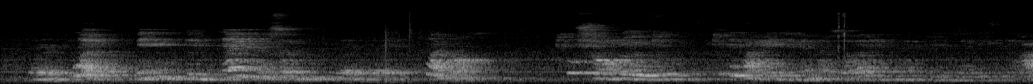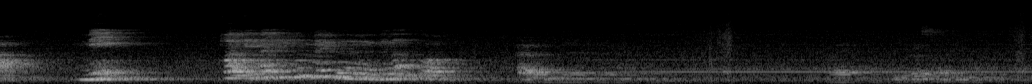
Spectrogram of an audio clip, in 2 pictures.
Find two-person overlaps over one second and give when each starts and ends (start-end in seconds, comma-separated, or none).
none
